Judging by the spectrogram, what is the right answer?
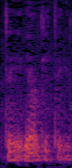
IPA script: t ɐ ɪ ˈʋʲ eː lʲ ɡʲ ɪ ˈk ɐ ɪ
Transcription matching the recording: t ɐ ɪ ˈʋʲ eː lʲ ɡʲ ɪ ˈt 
